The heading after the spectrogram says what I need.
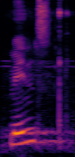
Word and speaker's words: mho: यहाँ पे ओहम, ये इसका स्पेलिंग क्या है ना, OHM, और यहाँ पे इसका यूनिट क्या है ना, MHO मीन्स मो.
